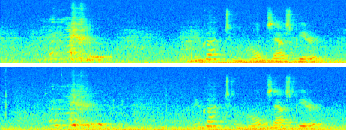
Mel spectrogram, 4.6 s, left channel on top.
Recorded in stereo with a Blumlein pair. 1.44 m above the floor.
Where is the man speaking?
5° left, 1.2 m.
